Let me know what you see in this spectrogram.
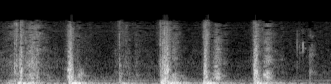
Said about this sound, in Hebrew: והתקרב לאט לאט לדלת, ממראש התחיל לדפוק בדלת.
